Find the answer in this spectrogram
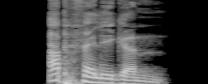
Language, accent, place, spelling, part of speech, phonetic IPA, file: German, Germany, Berlin, abfälligem, adjective, [ˈapˌfɛlɪɡəm], De-abfälligem.ogg
- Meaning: strong dative masculine/neuter singular of abfällig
